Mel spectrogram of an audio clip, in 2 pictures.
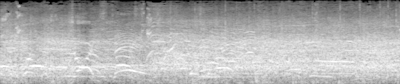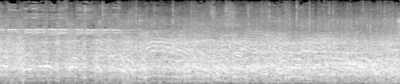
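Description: Basketball game sound in an arena: crowd noise with sneakers squeaking in short chirps on the hardwood court and a ball bouncing. A steady high referee's whistle sounds about five seconds in, as play stops for a scramble over a loose ball.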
